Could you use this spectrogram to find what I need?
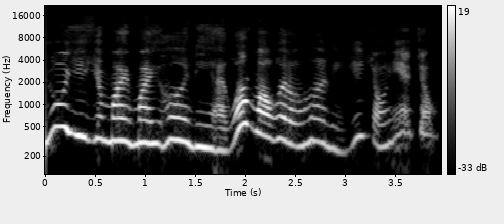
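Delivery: put-on high, cooing baby talk; animal baby-talk voice. Shown as a demonstration. Woman talking to her duck like a baby, high cooing voice. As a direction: coo sky-high as if to a pet. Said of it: "that's my animal voice".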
